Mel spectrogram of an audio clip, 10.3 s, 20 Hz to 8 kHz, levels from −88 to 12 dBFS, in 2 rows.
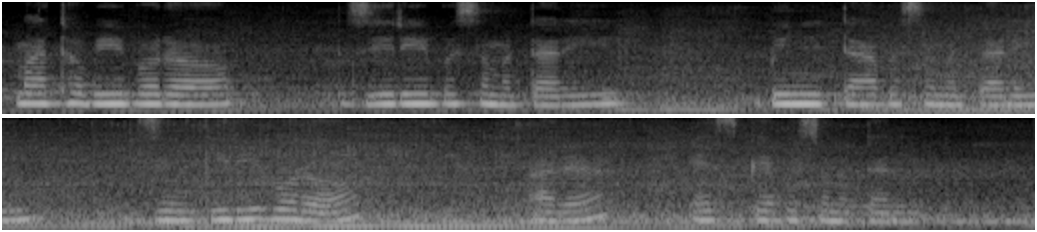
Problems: constant background noise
